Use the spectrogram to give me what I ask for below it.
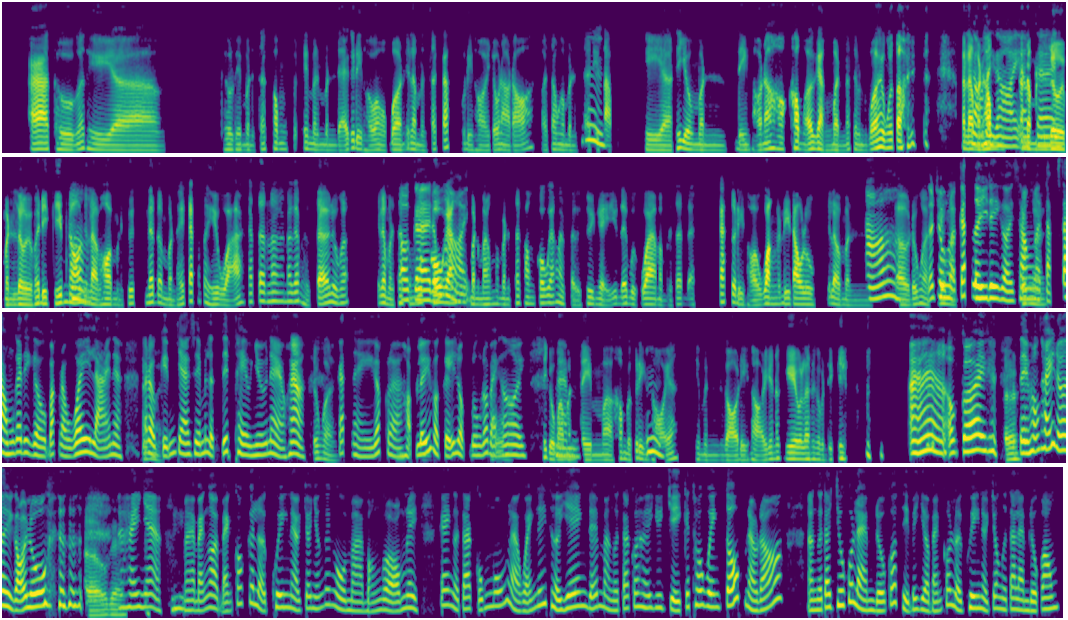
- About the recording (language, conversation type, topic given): Vietnamese, podcast, Bạn quản lý thời gian như thế nào để duy trì thói quen?
- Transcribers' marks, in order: chuckle; laughing while speaking: "Rồi"; tapping; chuckle; laugh; chuckle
